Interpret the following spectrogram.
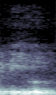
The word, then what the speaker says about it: du: e and e will change to du. It will be due due.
